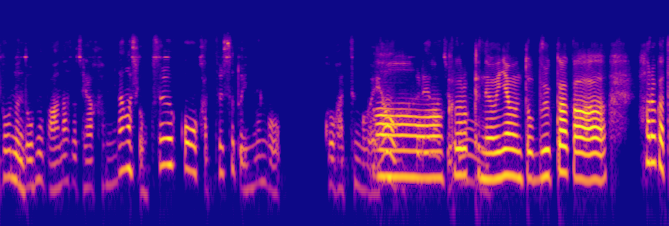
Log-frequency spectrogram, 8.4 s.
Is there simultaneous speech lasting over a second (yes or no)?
yes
